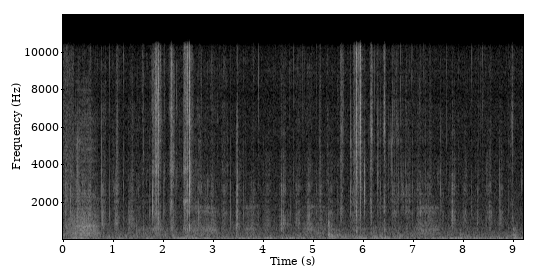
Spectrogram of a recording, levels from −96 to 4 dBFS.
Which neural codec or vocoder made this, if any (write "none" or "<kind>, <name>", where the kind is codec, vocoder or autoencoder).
none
